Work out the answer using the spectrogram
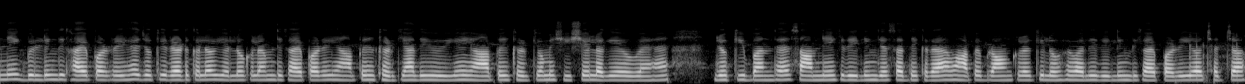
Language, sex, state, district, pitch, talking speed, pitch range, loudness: Hindi, female, Uttar Pradesh, Etah, 205 Hz, 280 wpm, 200-210 Hz, -17 LUFS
